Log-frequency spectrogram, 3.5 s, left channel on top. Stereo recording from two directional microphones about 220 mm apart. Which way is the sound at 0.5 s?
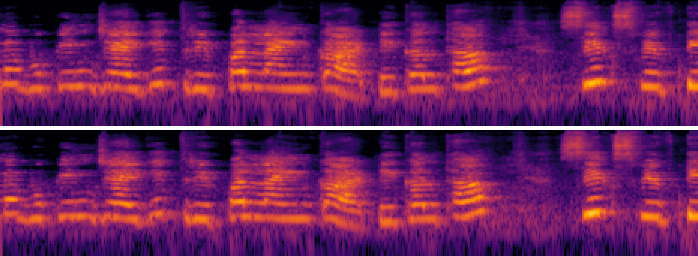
10° right (ahead or behind).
